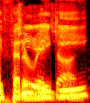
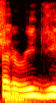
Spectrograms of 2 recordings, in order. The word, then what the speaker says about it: Federighi: I say Federighi because it's G-H. Federighi. Like spaghetti.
